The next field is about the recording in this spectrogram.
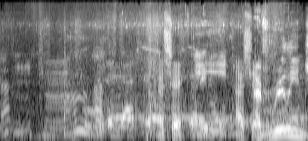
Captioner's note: both speaking in native language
